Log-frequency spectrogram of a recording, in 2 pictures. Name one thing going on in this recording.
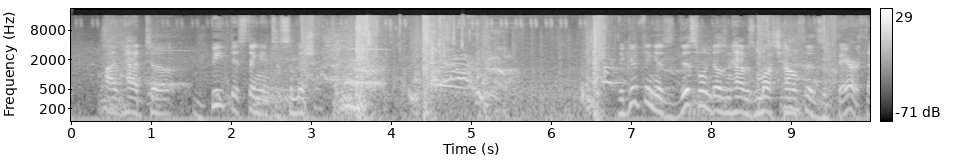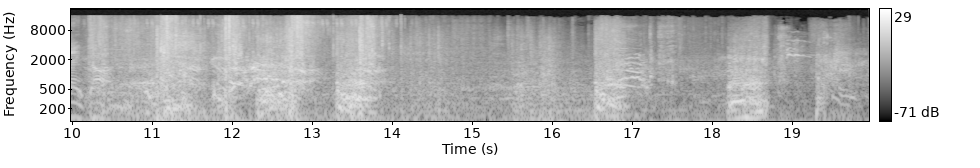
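Wolves snarl, growl and yelp up close.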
